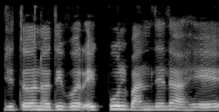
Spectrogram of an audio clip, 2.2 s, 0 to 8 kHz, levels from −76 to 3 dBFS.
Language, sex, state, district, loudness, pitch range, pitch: Marathi, female, Maharashtra, Sindhudurg, -19 LUFS, 205-220 Hz, 215 Hz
